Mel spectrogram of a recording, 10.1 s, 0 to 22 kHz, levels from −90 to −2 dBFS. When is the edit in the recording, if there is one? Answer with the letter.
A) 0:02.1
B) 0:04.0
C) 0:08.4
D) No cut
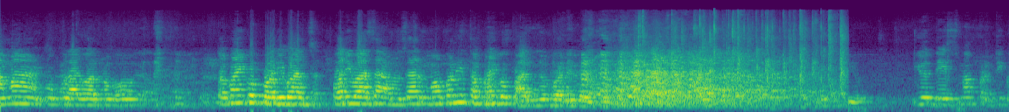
C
